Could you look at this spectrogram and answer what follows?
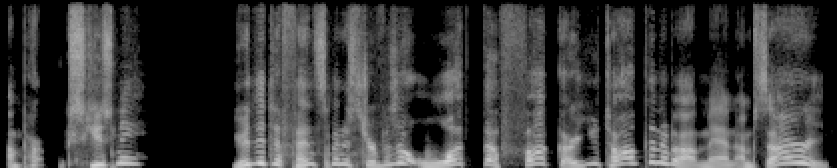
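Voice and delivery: acting out stunned disbelief at the minister; incredulous outrage. Guest mocks the defense minister's tweet, stunned and outraged. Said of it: "And you're like".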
